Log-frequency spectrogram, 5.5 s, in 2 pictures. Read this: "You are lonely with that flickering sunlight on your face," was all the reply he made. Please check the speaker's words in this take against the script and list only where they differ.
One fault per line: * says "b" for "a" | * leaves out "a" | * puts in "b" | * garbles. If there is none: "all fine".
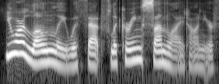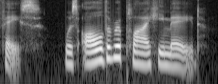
all fine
